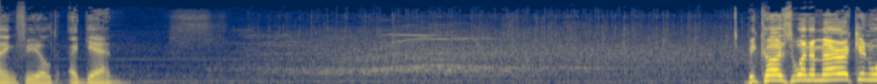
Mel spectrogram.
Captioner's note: applause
